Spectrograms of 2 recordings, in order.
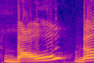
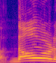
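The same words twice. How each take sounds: First: दौ and ड said as separate syllables with a gap; split into syllables. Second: Said in the usual way. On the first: Shown as a demonstration. Teacher splitting दौ ड for the class to repeat. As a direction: break दौ ड apart before blending. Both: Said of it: "अब एक साथ बोलिए".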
